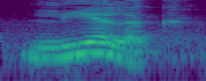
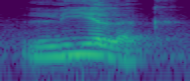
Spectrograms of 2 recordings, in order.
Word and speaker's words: lelik: These words that we're going to look at now, the examples, they have always been written with only one vowel, and you always pronounce them as a langklank.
